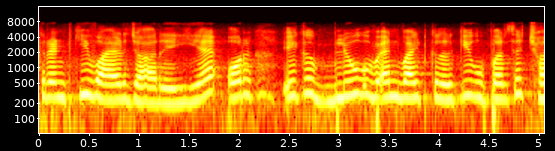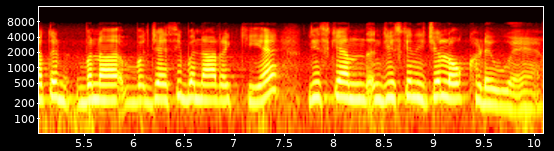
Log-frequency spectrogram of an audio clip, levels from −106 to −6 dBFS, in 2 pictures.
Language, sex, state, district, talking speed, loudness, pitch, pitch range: Hindi, female, Uttar Pradesh, Shamli, 170 wpm, -18 LUFS, 245 Hz, 230-265 Hz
